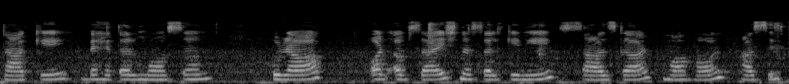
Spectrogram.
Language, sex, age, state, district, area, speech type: Urdu, female, 45-60, Delhi, South Delhi, urban, spontaneous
